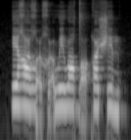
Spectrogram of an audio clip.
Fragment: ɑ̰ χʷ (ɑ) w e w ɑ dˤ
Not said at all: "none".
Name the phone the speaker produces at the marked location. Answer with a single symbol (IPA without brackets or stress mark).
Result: ɑ̰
